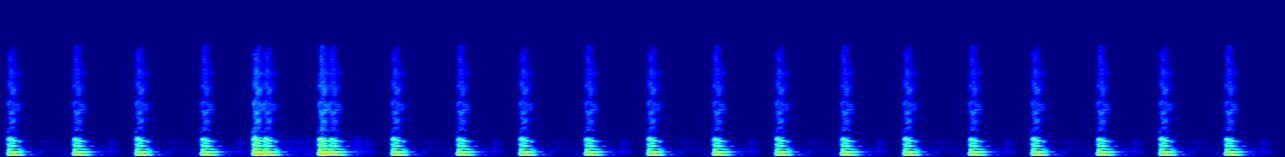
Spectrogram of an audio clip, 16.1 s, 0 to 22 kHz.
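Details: Golden Retriever barking: about twenty short, sharp barks repeated evenly, roughly one every 0.8 seconds, with a louder pair near the start and a silent background between barks.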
